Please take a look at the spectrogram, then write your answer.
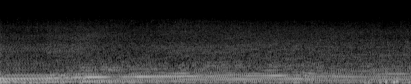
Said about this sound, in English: Watching a little drag racing at 42.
